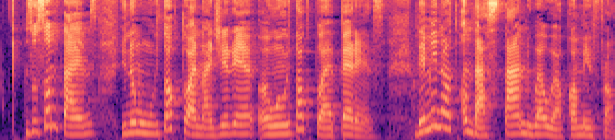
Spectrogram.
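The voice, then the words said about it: Put-on Nigerian accent. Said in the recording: “Let me try to speak in my Nigerian accent”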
